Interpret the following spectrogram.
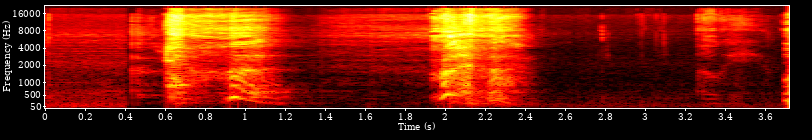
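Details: Two harsh, forceful coughs, each breaking into a rough burst, with quiet breathing between, heard after taking a hit from a vape.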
